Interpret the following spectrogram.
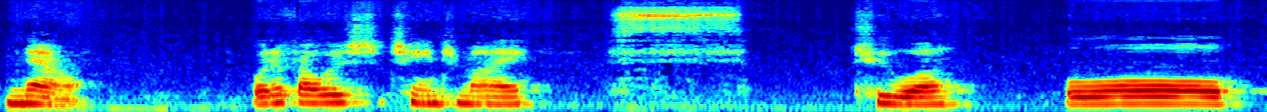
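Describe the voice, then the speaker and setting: A woman's voice: medium pitch, level tone, unhurried. A woman teaching a spelling lesson, patient and encouraging, sounding out letters one by one. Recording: tinny lo-fi phone-like sound.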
